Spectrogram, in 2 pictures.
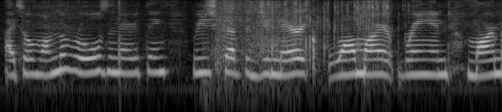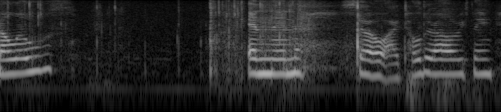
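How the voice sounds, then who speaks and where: Young female vlog host, high-pitched, casual chat, faintly noisy home video. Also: level tone, unhurried, a little mellow.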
